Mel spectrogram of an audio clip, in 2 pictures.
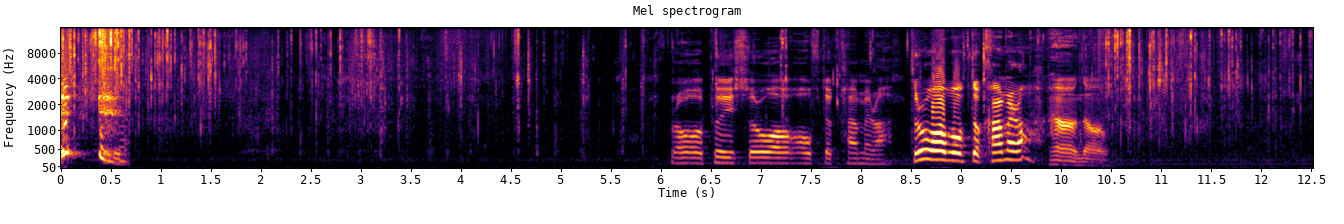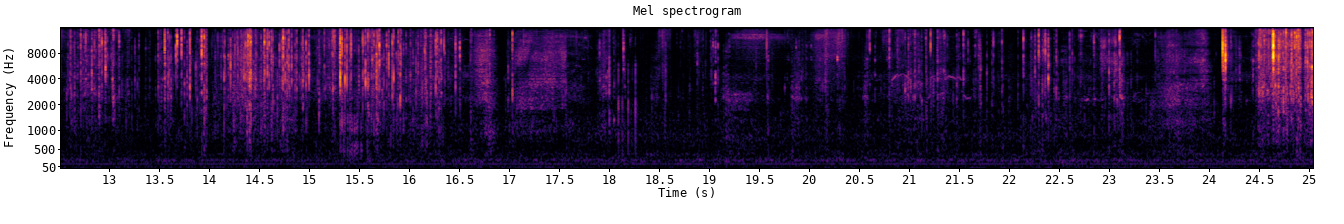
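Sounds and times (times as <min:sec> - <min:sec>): paper wrappers crinkling: 0:00.0 - 0:05.1, 0:10.2 - 0:25.0
chewing and biting: 0:00.7 - 0:06.0, 0:10.7 - 0:25.0.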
